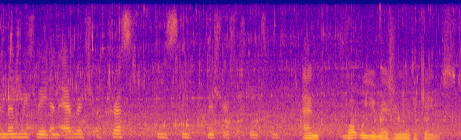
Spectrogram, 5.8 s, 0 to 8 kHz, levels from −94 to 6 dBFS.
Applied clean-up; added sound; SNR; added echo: none; Liquid + Train; 8 dB; none.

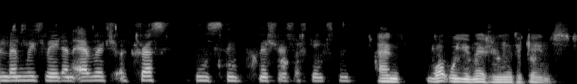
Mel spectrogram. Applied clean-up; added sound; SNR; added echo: neural mask model Resemble Enhance denoiser.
